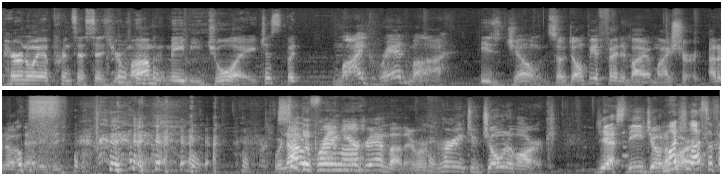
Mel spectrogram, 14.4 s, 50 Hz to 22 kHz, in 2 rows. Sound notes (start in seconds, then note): 7.3 laughing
